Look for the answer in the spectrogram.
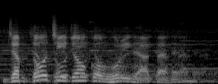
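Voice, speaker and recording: Male katha preacher with a Chhattisgarhi Hindi accent; emphatic, questioning sermon delivery at a live gathering; slightly high voice over devotional music. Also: lively intonation, unhurried. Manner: rhetorical questions to the audience, earnest and emphatic. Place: live religious gathering in a village.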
